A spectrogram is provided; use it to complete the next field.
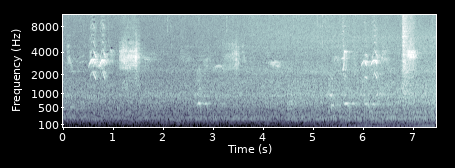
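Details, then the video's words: Austral thrush recorded in Ancud, Chiloé, on 12 December 2016: brief clear whistled notes near the top of the range, some paired, scattered irregularly over a steady hiss of background noise. "Zorzal vocalizando"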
